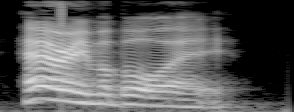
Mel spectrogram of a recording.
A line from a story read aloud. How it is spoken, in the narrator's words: said a booming voice from behind them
